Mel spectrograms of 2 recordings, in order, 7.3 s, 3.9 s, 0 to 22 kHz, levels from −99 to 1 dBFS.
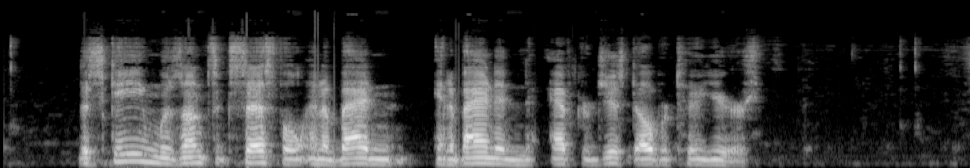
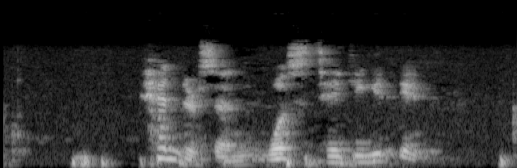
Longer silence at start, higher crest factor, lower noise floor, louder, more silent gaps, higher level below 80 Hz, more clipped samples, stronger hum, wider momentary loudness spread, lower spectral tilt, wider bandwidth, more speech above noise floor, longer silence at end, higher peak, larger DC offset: first, 0.6 s vs 0.1 s; about the same, 18 dB vs 20 dB; first, -70 dBFS vs -55 dBFS; first, -19 LUFS vs -28 LUFS; neither; about the same, -62 dBFS vs -64 dBFS; neither; neither; second, 12 LU vs 16 LU; first, -5 dB/octave vs -3.5 dB/octave; first, 9.2 kHz vs 8.2 kHz; first, 51 dB vs 27 dB; first, 1.6 s vs 0 s; first, -2 dBFS vs -10 dBFS; neither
